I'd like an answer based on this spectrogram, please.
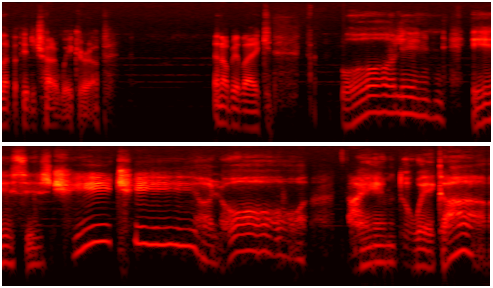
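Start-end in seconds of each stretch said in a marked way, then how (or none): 3.4-9.8 swooping granny voice, very high and very slow. Using telepathy to try to wake a sleeping character: old lady voice. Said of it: "you sound like an old lady".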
